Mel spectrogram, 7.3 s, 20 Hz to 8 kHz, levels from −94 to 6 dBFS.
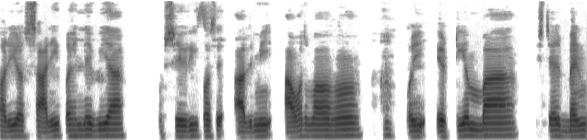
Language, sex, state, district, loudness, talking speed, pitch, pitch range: Bhojpuri, male, Uttar Pradesh, Ghazipur, -17 LUFS, 140 wpm, 120 Hz, 115-125 Hz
